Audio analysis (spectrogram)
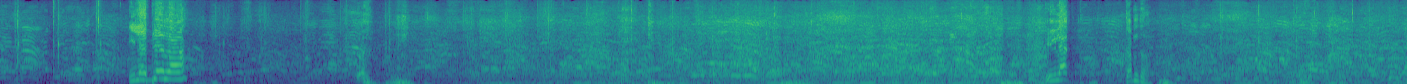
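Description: A crowd at a Malian presidential election rally for IBK chants and cheers loudly in a dense, rhythmic roar, while a reporter speaks over it at close range.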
